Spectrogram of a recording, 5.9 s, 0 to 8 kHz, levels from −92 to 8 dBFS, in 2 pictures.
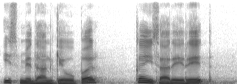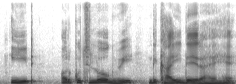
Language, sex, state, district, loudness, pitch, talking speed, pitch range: Hindi, male, Bihar, Gaya, -13 LUFS, 135 Hz, 160 wpm, 105-150 Hz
